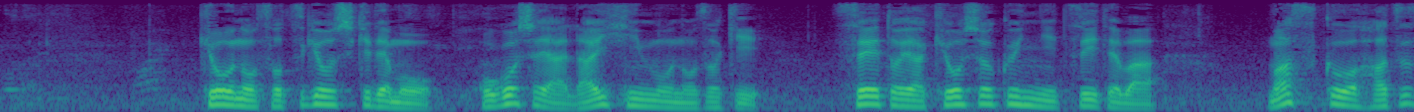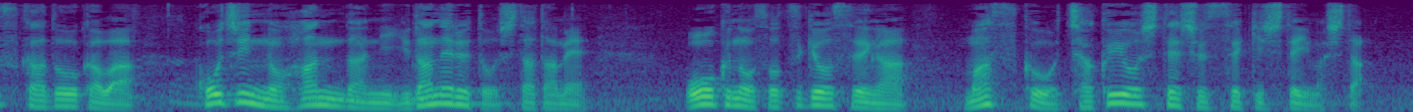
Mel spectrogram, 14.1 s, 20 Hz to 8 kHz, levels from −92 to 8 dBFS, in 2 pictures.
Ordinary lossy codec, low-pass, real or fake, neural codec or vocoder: none; 7.2 kHz; real; none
